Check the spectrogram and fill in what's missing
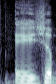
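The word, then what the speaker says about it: Asya: It's pronounced Asia, but it's spelled very differently than what you spelled it.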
